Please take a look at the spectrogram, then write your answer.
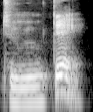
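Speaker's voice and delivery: TODAY in two even beats, to, day; TODAY drawn out as to-day; split into syllables. Shown as a demonstration. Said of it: "there are two vowel sounds".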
